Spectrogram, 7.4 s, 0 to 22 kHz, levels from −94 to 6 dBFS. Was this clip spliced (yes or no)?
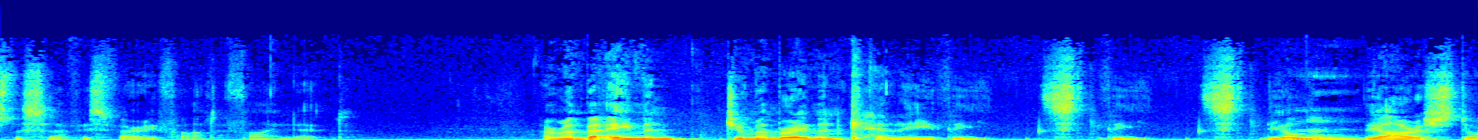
yes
